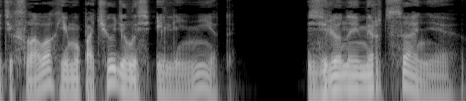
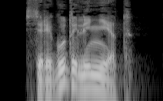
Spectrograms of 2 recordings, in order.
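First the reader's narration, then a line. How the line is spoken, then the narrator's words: Stern question. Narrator (Russian): строго спросил Фродо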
